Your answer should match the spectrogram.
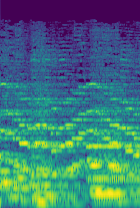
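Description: Orchestral strings playing a brisk classical-era passage, the notes changing several times a second, in the Allegro first movement of an organ concerto in G major.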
